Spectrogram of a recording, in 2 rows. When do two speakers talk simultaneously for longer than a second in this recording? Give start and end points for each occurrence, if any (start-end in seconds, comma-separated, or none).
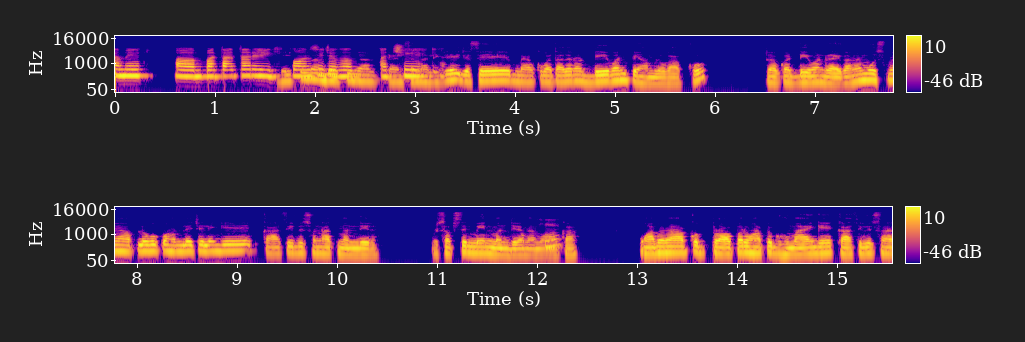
1.6-3.3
